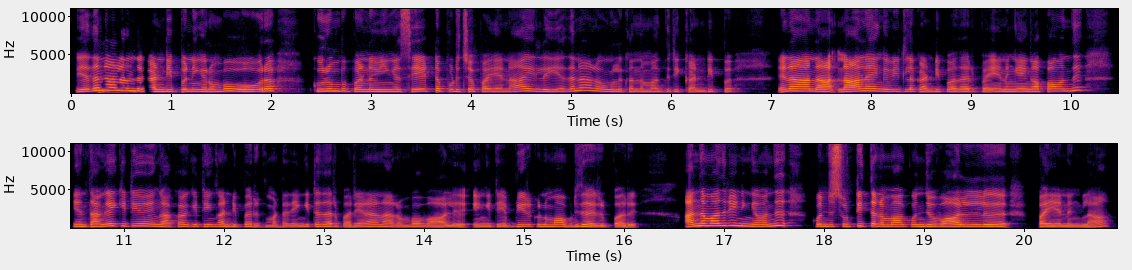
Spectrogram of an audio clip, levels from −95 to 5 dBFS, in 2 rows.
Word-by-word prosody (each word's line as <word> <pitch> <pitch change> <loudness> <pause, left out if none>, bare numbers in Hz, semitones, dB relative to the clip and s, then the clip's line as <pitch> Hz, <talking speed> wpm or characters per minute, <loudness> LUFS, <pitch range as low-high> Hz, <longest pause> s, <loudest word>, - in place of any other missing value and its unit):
எதனால 355 +3 +3
அந்த 290 -2 +4
கண்டிப்பு? 230 +2 +1
நீங்க 245 -2 0
ரொம்ப 255 +6 0 0.2
ஓவரா 265 +5 +3 0.4
குறும்பு 285 +1 +2
பண்ணுவீங்க, 235 -2 +1
சேட்ட 270 +2 +2
புடிச்ச 245 0 -3
பையனா? 205 +1 -3 0.2
இல்ல, 245 -3 -3 0.2
எதனால 300 +5 -2
உங்களுக்கு 220 -2 -4
அந்த 200 - -6
மாதிரி 205 +1 -7
கண்டிப்பு? 200 +2 -7 0.5
ஏன்னா 290 +3 +6 0.2
நா 240 - +6 0.2
நானே 275 +5 +6
எங்க 260 -2 -1
வீட்ல 255 0 -4
கண்டிப்பா 220 +1 -3
தா 220 - +2
இருப்பேன். 195 -3 -4
எனக்கு 220 0 -1
எங்க 220 0 -1
அப்பா 275 +5 -1
வந்து 290 +7 -2 0.5
என் 220 0 -2
தங்கை 255 +7 +3
கிட்டேயும், 290 -1 0
எங்க 235 -4 -1
அக்காகிட்டேயும் 240 +3 -4
கண்டிப்பா 210 +1 -4
இருக்க 190 -2 -9
மாட்டாரு. 185 +1 -6
எங்கிட்டதான் 215 +2 -2
இருப்பாரு. 180 -2 -5
ஏனா 225 +4 -1
நா 205 - -1
ரொம்ப 195 +3 -4
வாலு. 180 +1 -2 0.2
ஏங்கிட்ட 195 +2 -4
எப்டி 240 +7 -3
இருக்கணுமோ, 245 -1 -1
அப்பிடித்தான் 210 -1 +1
இருப்பாரு. 190 -5 -3 0.6
அந்த 295 +6 +6
மாரி 335 +2 +5
நீங்க 270 -3 +1
வந்து 315 +6 +2 0.4
கொஞ்ச 260 -1 +2
சுட்டித்தனமா, 260 -2 +1
கொஞ்சம் 230 -2 0
வால்லு 240 +1 +3 0.5
பையனுங்களா? 185 -1 -2
235 Hz, 165 wpm, -23 LUFS, 210-265 Hz, 0.6 s, ஏன்னா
